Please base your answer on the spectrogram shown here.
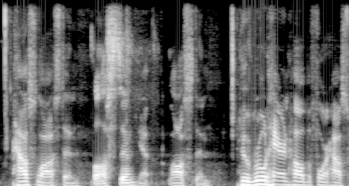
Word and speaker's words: Lothston: How do you pronounce that name? House Lawston. Loston? Yep, Lawston.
